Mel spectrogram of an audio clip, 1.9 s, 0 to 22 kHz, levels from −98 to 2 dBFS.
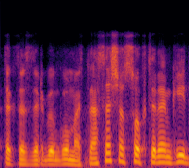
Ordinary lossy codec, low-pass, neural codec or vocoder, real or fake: Opus, 16 kbps; 7.2 kHz; codec, 16 kHz, 1 kbps, X-Codec, HuBERT features, trained on LibriSpeech; fake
